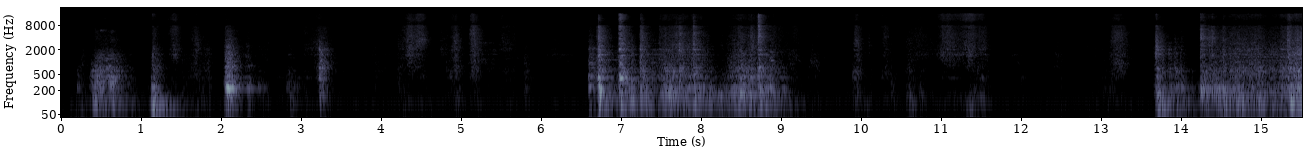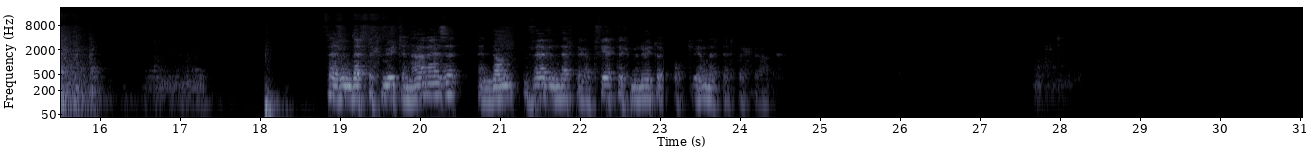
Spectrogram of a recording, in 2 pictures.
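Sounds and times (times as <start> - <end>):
metal trays sliding and clattering: 7.2 - 9.1, 14.2 - 16.0.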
